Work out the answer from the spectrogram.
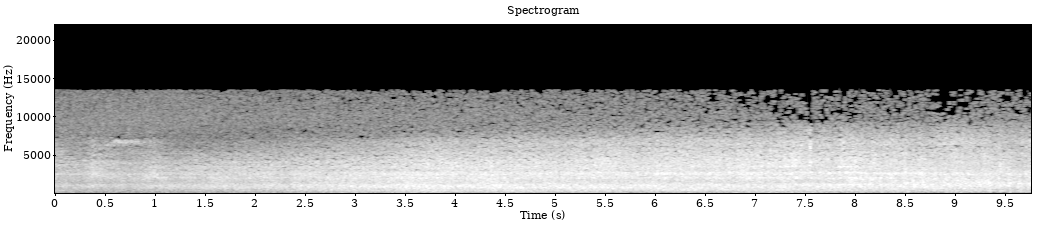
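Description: A JNR electric multiple-unit train passing close by. Its rolling noise grows over the first few seconds and then holds steady as the cars run past.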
